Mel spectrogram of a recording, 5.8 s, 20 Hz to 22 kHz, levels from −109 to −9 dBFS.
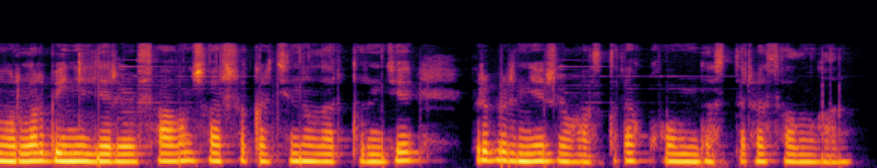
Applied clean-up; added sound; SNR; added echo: neural mask model DeepFilterNet 3.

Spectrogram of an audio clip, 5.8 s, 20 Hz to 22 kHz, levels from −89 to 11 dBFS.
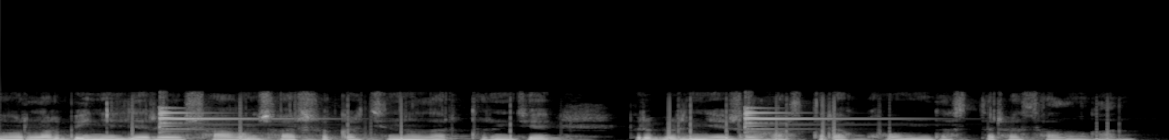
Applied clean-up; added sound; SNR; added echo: none; Hammer / Chink, clink; 13 dB; none.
